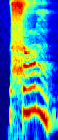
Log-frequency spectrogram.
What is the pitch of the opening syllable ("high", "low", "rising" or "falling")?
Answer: falling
